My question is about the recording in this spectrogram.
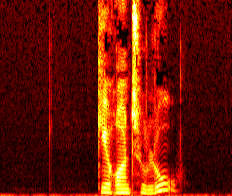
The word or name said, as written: gerontolog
